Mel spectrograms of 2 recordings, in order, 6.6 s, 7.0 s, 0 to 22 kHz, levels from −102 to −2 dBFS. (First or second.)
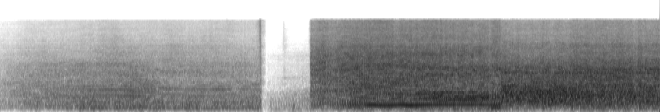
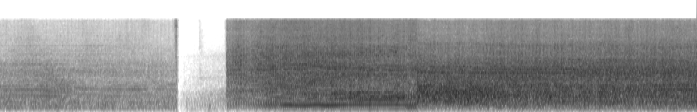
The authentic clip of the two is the second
